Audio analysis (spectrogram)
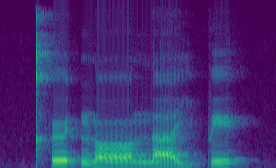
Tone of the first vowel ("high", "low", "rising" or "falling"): high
